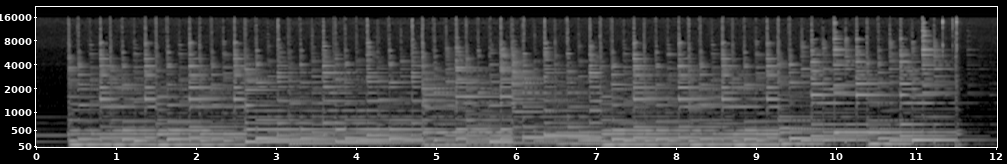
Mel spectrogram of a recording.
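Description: UJAM Virtual Guitarist Silk, a nylon-string acoustic guitar virtual instrument, plays a picked guitar pattern driven by EZ Keys 2 chord input. It moves through chords including F major and D minor, and its notes now sound because the input has been raised two octaves into the instrument's chord range.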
